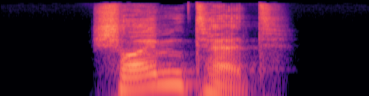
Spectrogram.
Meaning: inflection of schäumen: 1. second-person plural preterite 2. second-person plural subjunctive II
- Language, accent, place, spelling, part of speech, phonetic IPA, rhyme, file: German, Germany, Berlin, schäumtet, verb, [ˈʃɔɪ̯mtət], -ɔɪ̯mtət, De-schäumtet.ogg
